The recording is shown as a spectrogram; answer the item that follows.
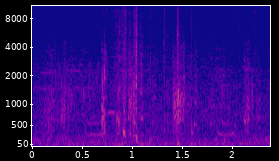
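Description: Pigeon wingbeats: a few sharp wing claps about a second in as a blue tumbler pigeon takes off. The wing sound is there even though the bird's wings are not large.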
